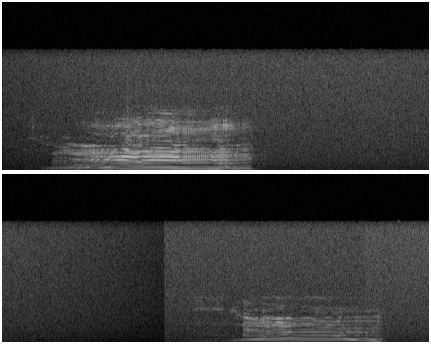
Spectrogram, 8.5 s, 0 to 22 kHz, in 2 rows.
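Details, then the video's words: A red deer stag in a Polish forest during the autumn rut gives two long, throaty roars, each swelling then falling away over about two seconds. "Obserwator 47: Rykowisko / Deer rut"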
